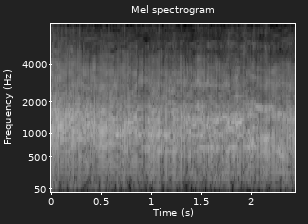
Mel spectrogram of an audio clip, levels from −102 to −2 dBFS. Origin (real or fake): fake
